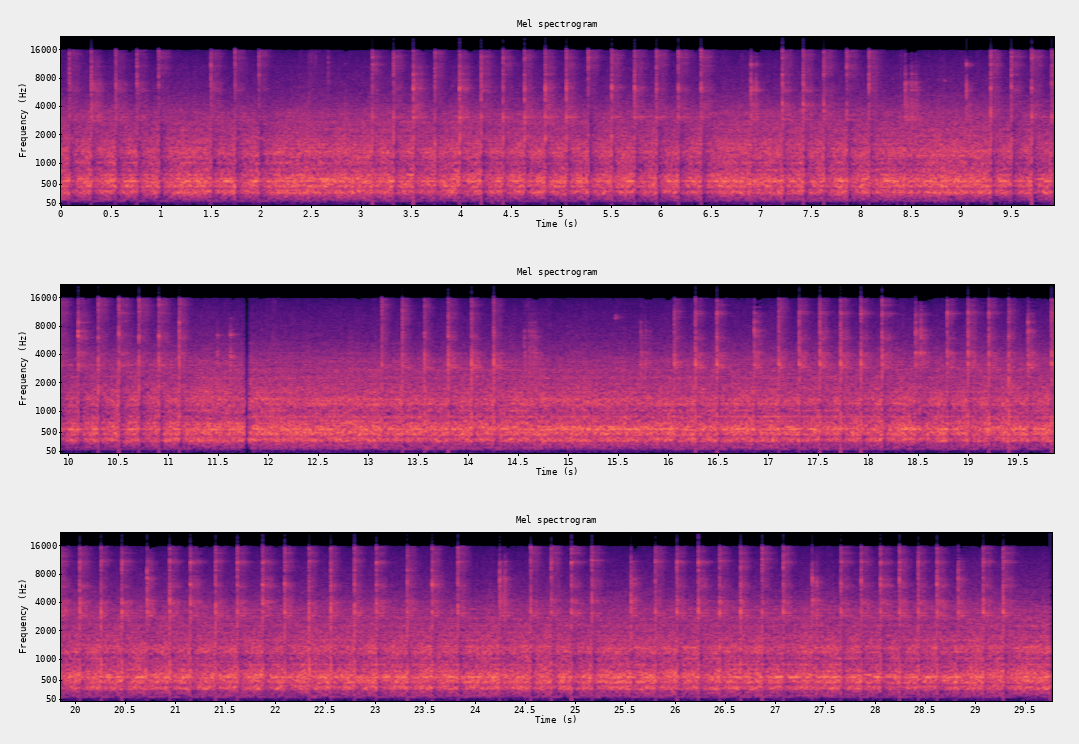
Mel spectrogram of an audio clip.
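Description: Hand hammer striking red-hot steel bar stock on an anvil in a steady run of rapid blows, forging an S hook, with the anvil ringing on between strokes.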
